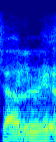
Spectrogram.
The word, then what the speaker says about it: Chowdhury: Is there extra syllable? Enough. Yeah. How would you say it? Chowdhury. I mean, it's Chowdhury.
